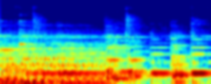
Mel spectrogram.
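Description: Kawai digital piano being played: a held chord for about the first second, then a run of separately struck notes in a rhythmic pattern.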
